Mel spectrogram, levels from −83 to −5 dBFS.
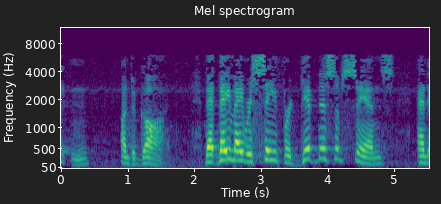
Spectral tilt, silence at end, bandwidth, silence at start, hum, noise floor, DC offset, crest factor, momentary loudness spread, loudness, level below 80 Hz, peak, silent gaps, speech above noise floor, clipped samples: -4 dB/octave; 0 s; 6.4 kHz; 0 s; none; -54 dBFS; under 0.1%; 20 dB; 22 LU; -22 LUFS; -72 dBFS; -4 dBFS; none; 32 dB; under 0.1%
